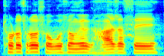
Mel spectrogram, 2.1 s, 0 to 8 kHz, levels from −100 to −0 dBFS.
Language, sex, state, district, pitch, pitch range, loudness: Bengali, male, West Bengal, Alipurduar, 135 Hz, 130-140 Hz, -19 LUFS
